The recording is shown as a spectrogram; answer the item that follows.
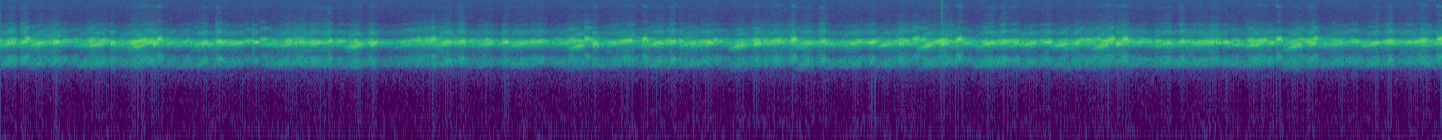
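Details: Frogs massed in a spring wetland, captured live with no looping, keep up a seamless croaking chorus: rapid overlapping trills humming in a mid and a higher band, evenly loud throughout, nothing else audible.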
